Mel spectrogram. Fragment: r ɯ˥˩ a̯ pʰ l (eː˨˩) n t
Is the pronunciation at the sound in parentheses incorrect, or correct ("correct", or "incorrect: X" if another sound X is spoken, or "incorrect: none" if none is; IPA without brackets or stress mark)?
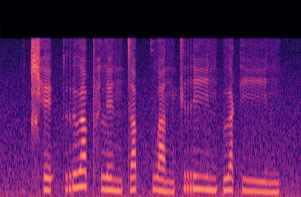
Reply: incorrect: e˨˩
